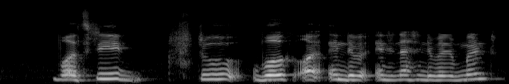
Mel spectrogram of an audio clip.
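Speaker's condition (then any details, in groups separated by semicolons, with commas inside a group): Traumatic brain injury; home speech exercises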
